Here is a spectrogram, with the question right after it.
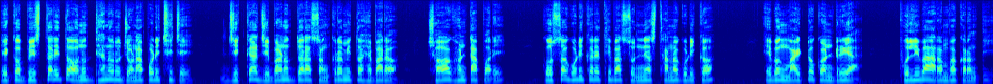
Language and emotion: Odia, neutral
